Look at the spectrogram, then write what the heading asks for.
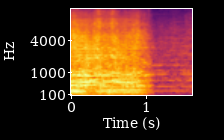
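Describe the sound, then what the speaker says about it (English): A Red Bull Toyota race car accelerating down the back straightaway at a stock car track, a loud engine roar with a steady droning pitch that cuts off sharply after about one second. "Red Bull Toyota on the back straightaway, trying to build up temperature, build up speed"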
